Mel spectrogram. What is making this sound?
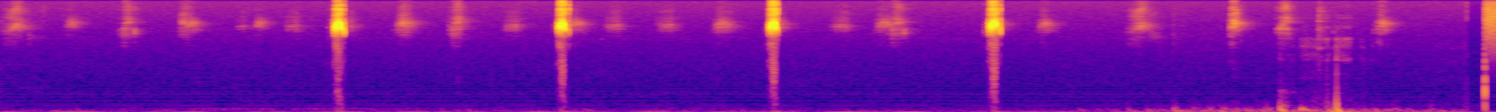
Eupholidoptera garganica, an orthopteran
